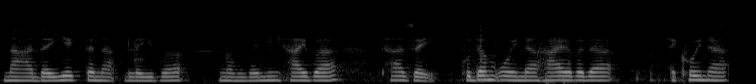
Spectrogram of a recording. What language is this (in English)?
Manipuri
